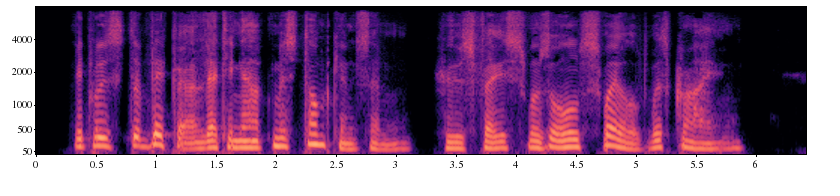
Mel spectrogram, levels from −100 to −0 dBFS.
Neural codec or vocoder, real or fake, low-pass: codec, 16 kHz in and 24 kHz out, 1.1 kbps, FireRedTTS-2 codec; fake; 7.2 kHz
